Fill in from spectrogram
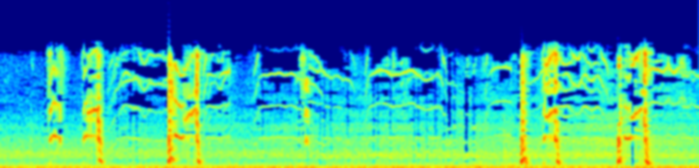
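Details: Peregrine falcon calls at the nest during late morning feeding, in clusters of two or three rasping, broadband bursts with pauses of a few seconds. Thin wavering whistles in between over a low, constant hum.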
